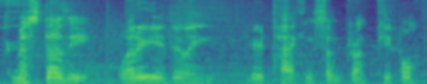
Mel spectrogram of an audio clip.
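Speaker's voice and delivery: usual speaking voice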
